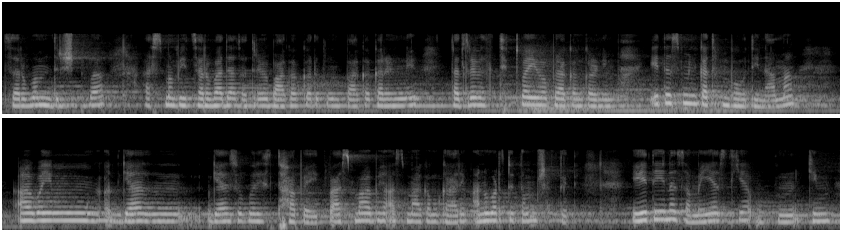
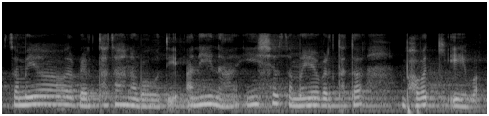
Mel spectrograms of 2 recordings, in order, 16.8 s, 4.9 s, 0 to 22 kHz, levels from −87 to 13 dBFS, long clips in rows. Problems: background sounds at intervals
